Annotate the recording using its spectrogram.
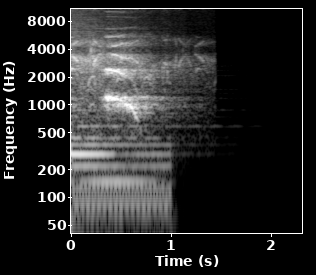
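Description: The last notes of an Andean folk band with violin and harp fade away, with a high sliding note about half a second in, and stop completely about a second and a half in.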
